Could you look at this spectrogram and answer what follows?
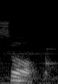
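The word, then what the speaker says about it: sœur: sisters you R they B এস ইয়েস তো উচ্চারণ এর মতো তাহলে দে তু আ দে সফ এস ও ই এটা কিন্তু ও আর ইটা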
